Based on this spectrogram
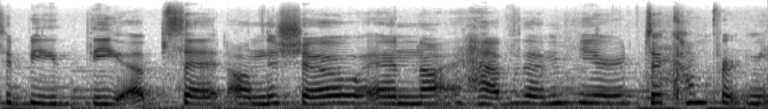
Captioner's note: sobbing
